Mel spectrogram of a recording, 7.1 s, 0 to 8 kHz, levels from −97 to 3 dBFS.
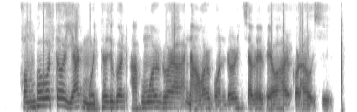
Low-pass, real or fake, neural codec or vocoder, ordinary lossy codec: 7.2 kHz; fake; vocoder, 22.05 kHz, 80 mel bands, WaveNeXt; MP3, 64 kbps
